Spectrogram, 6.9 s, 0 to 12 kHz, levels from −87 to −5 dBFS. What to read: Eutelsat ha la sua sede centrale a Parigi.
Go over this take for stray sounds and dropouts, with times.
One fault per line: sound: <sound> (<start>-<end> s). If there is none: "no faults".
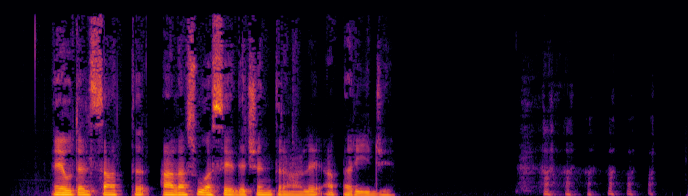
sound: laugh (5.1-6.6 s)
